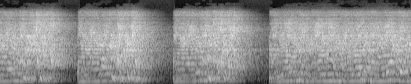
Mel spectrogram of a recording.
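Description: Handheld Korg touch-pad synthesizer played live: pitched electronic phrases that start sharply and fade, repeating about once a second. Near the end the sound runs on without a break.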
